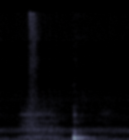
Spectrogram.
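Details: Pet ferret sneezing after its owner applied too much body spray or perfume: a faint breath in, then a single short, sharp, explosive small-animal sneeze.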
